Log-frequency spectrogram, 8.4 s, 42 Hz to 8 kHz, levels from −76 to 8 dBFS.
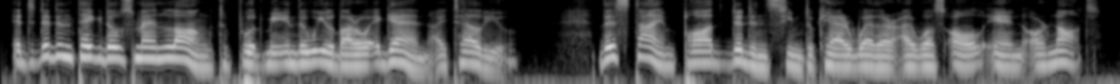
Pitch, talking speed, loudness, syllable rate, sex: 150 Hz, 215 wpm, -17 LUFS, 4.6 syllables/s, male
